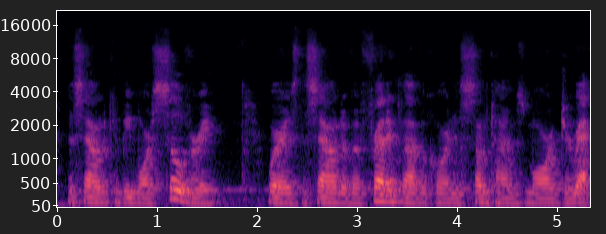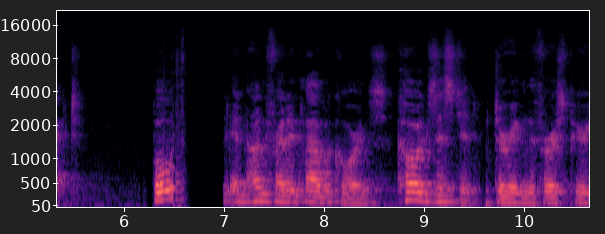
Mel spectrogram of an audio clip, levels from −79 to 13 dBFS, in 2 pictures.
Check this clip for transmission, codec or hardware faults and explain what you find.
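Two transmission faults occur back to back past the middle of the clip.

Repeated packet loss (robotic sound) runs from 6.15 to 6.59 s. Six separate gaps, the longest 53 ms, removed about 180 ms of audio. The receiver patched each one by extending the preceding sound, so around 40% of the stretch is filler. The result is choppy and robotic, with fragments missing.

A long network dropout follows from 6.59 to 7.01 s. About 400 ms of audio is lost, likely because nothing arrived from the network for that span. The last sound is briefly stretched into a fading buzz, then about 310 ms of silence follows before the audio resumes with that section gone.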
